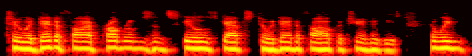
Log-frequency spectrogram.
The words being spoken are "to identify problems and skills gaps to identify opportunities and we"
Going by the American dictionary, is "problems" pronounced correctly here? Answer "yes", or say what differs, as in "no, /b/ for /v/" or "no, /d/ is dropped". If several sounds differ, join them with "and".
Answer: yes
